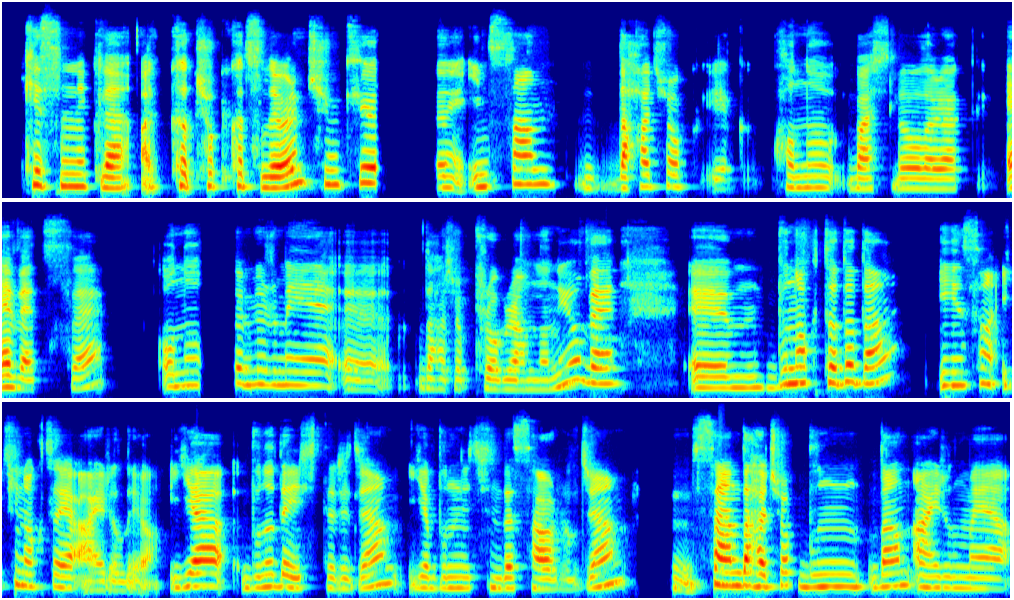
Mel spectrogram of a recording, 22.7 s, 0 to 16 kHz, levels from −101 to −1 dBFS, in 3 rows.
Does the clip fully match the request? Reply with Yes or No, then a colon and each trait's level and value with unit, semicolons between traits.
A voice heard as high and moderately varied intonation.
Yes: high, 225 Hz; average, 4.2 semitones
